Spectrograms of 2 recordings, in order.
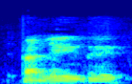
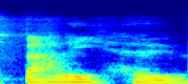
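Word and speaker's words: Balihoo: These were 3 quid with the bags in the box from Balubu. No, it's Ballyhoo. Ballyhoo. And I think that's spelled B-A-L-I-H-O-O. If you just Google two I's in it.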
